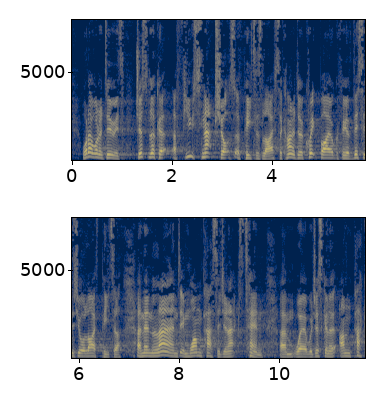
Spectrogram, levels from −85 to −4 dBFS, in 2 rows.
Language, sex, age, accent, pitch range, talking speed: English, male, 20-39, British, 135-180 Hz, 225 wpm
